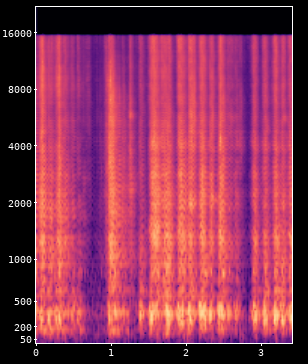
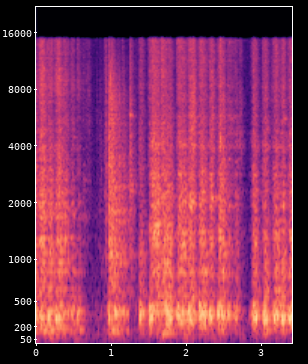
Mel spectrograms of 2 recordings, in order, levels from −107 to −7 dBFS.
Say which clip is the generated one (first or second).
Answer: first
